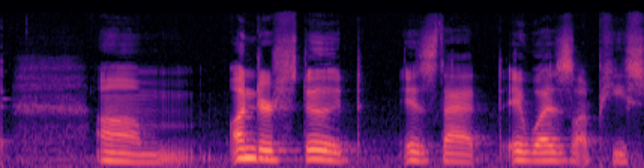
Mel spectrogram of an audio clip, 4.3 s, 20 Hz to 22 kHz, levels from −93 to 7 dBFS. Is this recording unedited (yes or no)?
yes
